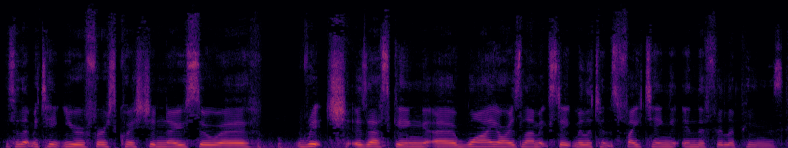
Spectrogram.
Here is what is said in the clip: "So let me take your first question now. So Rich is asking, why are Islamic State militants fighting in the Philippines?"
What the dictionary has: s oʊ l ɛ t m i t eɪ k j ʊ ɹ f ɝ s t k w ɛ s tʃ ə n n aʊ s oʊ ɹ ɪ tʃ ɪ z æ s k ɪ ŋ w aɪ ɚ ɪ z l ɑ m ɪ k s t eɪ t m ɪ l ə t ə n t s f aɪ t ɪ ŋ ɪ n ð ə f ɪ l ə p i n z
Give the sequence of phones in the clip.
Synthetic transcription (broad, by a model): s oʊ l ɛ t m i t eɪ k j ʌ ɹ f ɝ s k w ɛ s tʃ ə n n aʊ s oʊ ɹ ɪ tʃ ɪ z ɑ s k ɪ ŋ w aɪ ɚ ɪ z l ɑ m ɪ k s t eɪ t m ɪ l ə t ə n t s f aɪ t ɪ ŋ ɪ n ð ə f ɪ l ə p i n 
